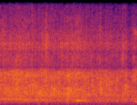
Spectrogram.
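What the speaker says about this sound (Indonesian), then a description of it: "tepuk tangan maning" An audience claps at a village religious talk, a steady, dense wash of applause with no distinct individual claps, held at an even level.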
